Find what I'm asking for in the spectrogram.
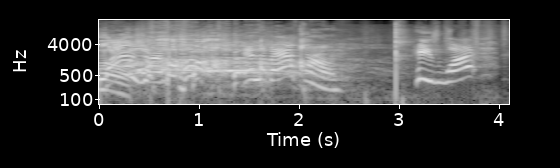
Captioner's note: laughs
